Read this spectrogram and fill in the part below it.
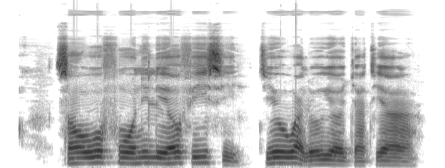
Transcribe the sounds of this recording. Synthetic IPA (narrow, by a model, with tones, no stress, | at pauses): sɔ̃˧wo˦fũ˦o˧nĩ˦le˦ɔ˦fi˦˨si˨ | tʰi˦o˦wa˦˨lo˨˦ɾi˦ɔ˧d͡ʒa˨tʰi˧˦a˧ɾa˨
